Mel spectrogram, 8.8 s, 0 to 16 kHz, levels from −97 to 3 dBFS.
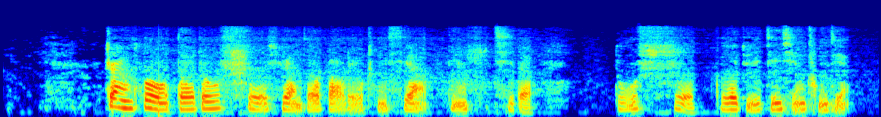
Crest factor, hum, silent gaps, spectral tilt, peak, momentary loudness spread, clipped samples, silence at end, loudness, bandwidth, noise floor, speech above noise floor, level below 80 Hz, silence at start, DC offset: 20 dB; none; none; -7 dB/octave; -2 dBFS; 16 LU; under 0.1%; 0.3 s; -21 LUFS; 7.6 kHz; -64 dBFS; 43 dB; -60 dBFS; 1.05 s; under 0.1%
